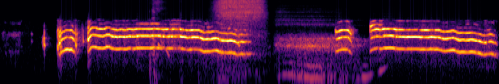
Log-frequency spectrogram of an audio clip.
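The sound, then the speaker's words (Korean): A radio show caller on the phone loudly imitates a chicken, producing a few long, wavering, drawn-out squawking calls with brief choppy bursts between them, alone without talk. “자, 닭소리요?”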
